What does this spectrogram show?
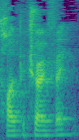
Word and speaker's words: hypertrophy: so let's get started hypertrophy you may have heard it pronounced hypertrophy either is absolutely fine and but essentially hypertrophy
